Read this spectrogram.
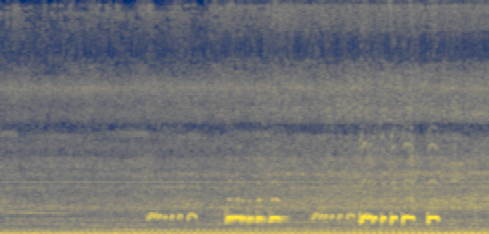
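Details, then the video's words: Zebra dove song used as a lure for training and trapping doves: several short runs of rapid, slightly uneven cooing notes, the later ones louder, against a heavy low-pitched rumble. "Perkutut lokal gacor pancingan burung perkutut GACOR dan BUNYI"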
